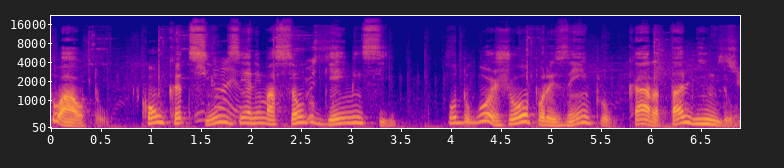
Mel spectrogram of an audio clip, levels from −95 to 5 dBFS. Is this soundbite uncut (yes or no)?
yes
